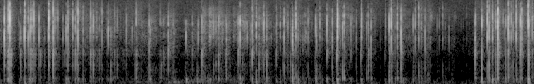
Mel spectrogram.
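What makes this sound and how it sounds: A gel bead eye mask, a clear plastic pouch filled with gel beads, is laid over the microphone and scratched and pressed with long acrylic nails. It makes a dense run of crisp, bright clicks and crinkly crackles with a short quieter lull just before the end.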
